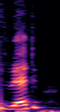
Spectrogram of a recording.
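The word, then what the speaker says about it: read: Instead of मतलब होता है कि बजाय, तो इसका पूरा सेंस जो निकल कर आता है, instead of a novel she रेड अ few poems, मतलब कि नॉवल पढ़ने की बजाय उसने कुछ कविताएं पढ़ी।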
